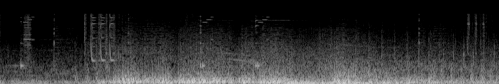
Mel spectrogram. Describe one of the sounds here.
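A nearby explosion booms with a deep rumble.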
